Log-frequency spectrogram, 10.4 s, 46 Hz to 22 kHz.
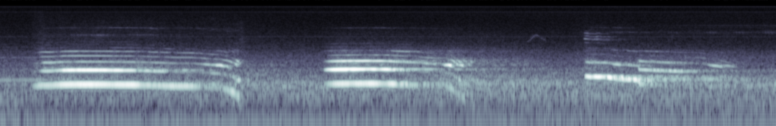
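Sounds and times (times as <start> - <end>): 
female wolf howling amid swirling snow: 0.4 - 3.3, 4.3 - 6.5, 7.8 - 10.3.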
